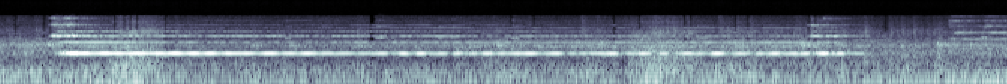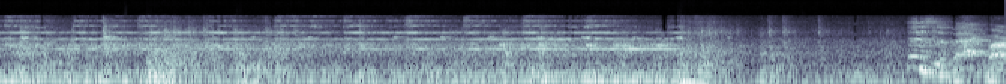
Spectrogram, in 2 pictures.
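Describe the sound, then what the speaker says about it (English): A zoo train rolls into Trout River station at Jacksonville Zoo, with a steady rumble and rattle of the cars, a long sustained horn-like tone early on, and a brighter whistle-like tone later, heard close up and continuous. "As we enter our Trout River station, please keep your head, arms, legs, and feet inside the train"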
